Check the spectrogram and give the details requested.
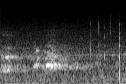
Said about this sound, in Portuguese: Meus cachorros fazendo barulho, né? Não, hum, tudo bem. Meus não, né? Da rua.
